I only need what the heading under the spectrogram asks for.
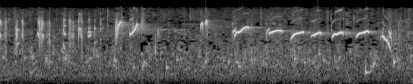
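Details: Olive-backed sunbird in the Tembakan Cililin style, with quick rolls and close pauses, over flowing water: scattered high tweets give way to a row of loud, sharp, rising whistled notes repeated about four times a second.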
